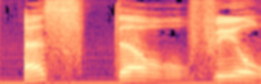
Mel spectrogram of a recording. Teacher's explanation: را موٹی ہوگی، غین کو موٹا کرنا ہے، باقی سب کو باریک کرنا ہے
